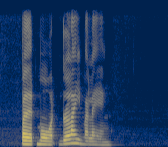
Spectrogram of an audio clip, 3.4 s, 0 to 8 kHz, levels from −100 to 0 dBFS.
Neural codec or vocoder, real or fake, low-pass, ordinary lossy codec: none; real; 7.2 kHz; none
